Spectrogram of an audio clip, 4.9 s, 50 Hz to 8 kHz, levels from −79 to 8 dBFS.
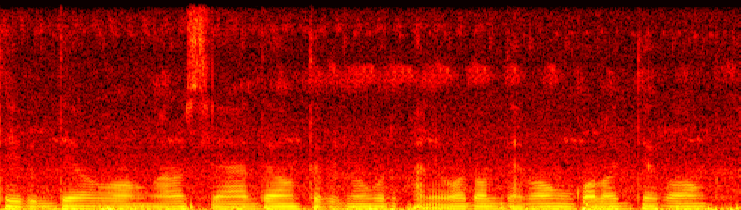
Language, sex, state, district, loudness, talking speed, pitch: Chakma, male, Tripura, Unakoti, -17 LUFS, 135 wpm, 100 Hz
